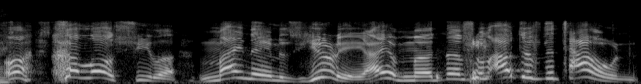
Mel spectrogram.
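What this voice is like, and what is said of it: Speaks with a put-on accent. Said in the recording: “I love your accent. Where are you from, Georgia?”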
